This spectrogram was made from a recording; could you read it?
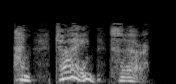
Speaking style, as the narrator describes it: panted another

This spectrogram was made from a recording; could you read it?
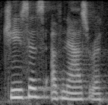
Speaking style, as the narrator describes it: they said

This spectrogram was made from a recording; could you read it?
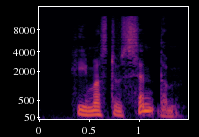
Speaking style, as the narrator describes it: said Harry quietly, more to himself than to Uncle Vernon

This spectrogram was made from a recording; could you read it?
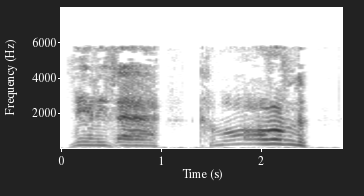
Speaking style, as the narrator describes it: The engine groaned

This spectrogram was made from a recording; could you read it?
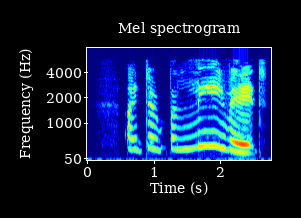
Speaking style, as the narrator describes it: Hermione wailed

